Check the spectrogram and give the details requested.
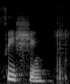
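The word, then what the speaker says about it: phishing: P silent है, हाँ, फिशिंग।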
